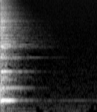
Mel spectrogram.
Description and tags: Some dirty drum sounds I sampled from one of my recordings.
Analog, Drum, dirty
